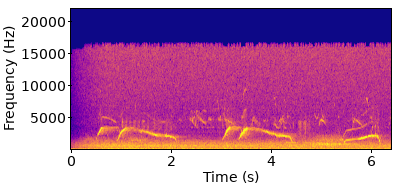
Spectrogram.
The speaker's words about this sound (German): Und zehn Minuten später ist dann Sonnenaufgang und dann kannst du auch endlich den Gesang vom Star hören.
